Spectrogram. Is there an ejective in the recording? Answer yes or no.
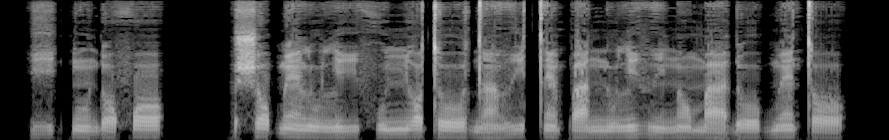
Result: no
